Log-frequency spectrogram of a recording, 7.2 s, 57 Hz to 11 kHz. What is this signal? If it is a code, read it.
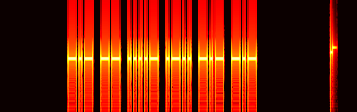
Morse code, heard as a keyed tone, about 22 wpm, 700 Hz. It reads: KM4LKK
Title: USA Call Signs Repeated 2x 22wpm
